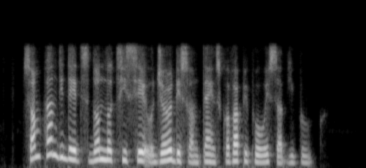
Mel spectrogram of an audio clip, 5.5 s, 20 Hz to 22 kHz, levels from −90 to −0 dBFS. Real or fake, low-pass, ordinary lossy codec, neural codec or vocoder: fake; 7.2 kHz; Opus, 32 kbps; codec, 16 kHz in and 24 kHz out, 0.6 kbps, FocalCodec, streaming, 2048 codes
